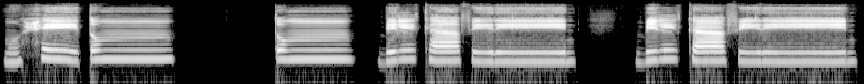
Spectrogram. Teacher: اس ہا کو، حلق والی ہا کو، دو آنکھوں والی ہا سے تبدیل نہیں کرنا ہے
